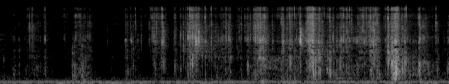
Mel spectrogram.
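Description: Plastic trading-card pack wrapper being torn open and crinkled by hand: a dense run of sharp crackles starting about a second in and dying away near the end.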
